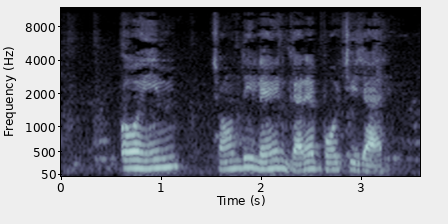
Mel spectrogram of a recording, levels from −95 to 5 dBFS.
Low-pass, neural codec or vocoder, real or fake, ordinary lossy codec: 10.8 kHz; none; real; AAC, 48 kbps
